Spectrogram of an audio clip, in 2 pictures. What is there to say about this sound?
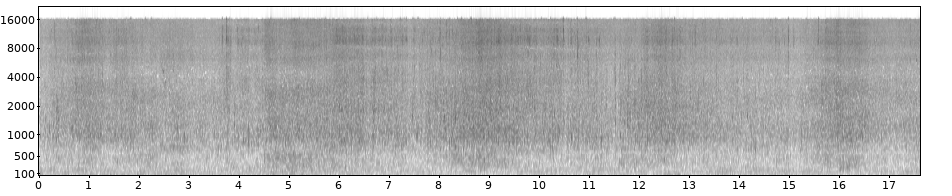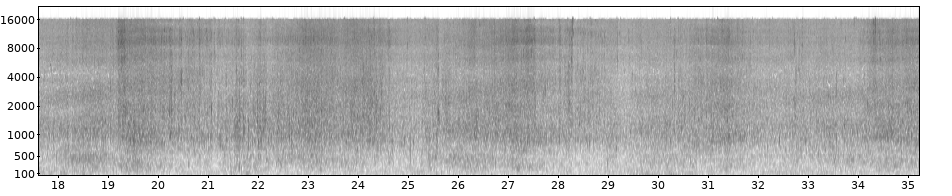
Ocean Philippines, calm waves, Cebub
little, waves, philippines, ocean, sea, calm, cebu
